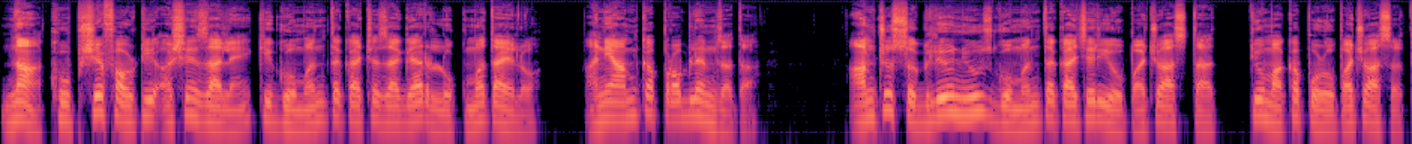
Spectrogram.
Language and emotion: Goan Konkani, neutral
